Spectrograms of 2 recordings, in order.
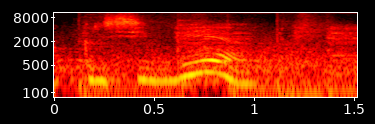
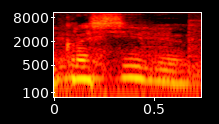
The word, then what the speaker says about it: красивее: Ну ничего только слово красивее звучит неверно правильно красивее ударение должно падать на букву и а у а е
